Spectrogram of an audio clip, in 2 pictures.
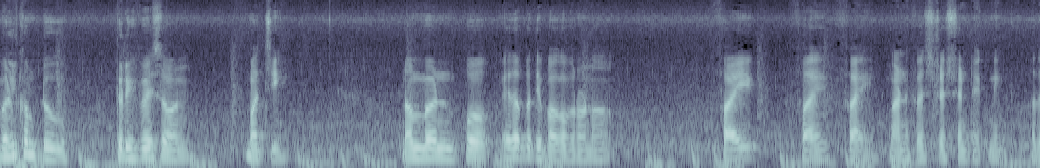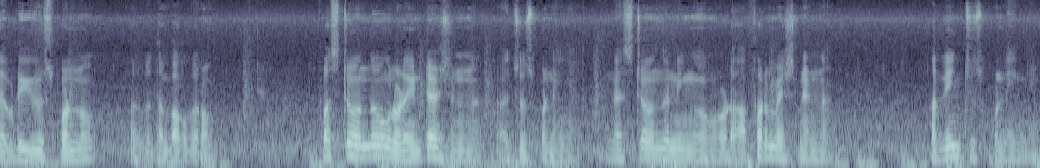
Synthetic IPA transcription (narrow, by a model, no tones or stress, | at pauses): ʋɪlkɐmʈut̪ʰɾiːfɐɪsɛʋɐn | mɐt͡ʃːi | nɐmːbɐɪnːɯpːoːɛðɐp̬ːɐt̪ːipaːkɐpːɾõːnaː | fɐɪʋ | fɐɪfɐɪmaːnɪfɛsʈeːʂɐnʈɛkniːkɐðɛp̬ːɐɽijuːspɐɳːʊ̃ | ɐðɐpːɐt̪ːãːpaːkːɐpːɾõː | fɐsʈɯʋɐnd̪ɯʊŋɡɐɭoːɽɐɪ̃ɳʈɛnʂɐnɛnːɐt͡ʃuːspɐɳːiːŋɡɐ | nɛksʈɯʋɐnd̪ɯniːŋɡɐʊŋɡɐɭoːɽɐ̰ɐfɐɾmeːʂɐnɛnːɐ | ɐðɐjʊ̃t͡ʃuːspɐɳːiːŋɡɐ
